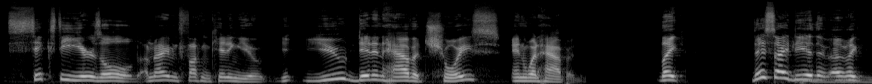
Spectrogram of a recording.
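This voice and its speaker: High-pitched, blunt American man ranting. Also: fairly bright tone. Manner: blunt, profane, exasperated; argumentative, emphatic repetition. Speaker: livestream host. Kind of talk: casual unscripted livestream rant, answering chat.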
